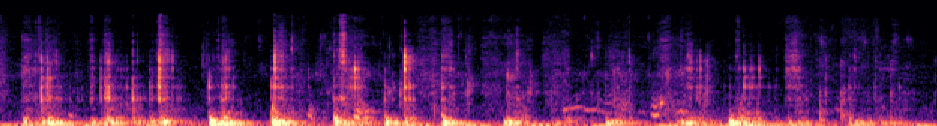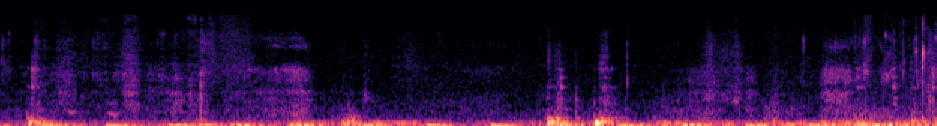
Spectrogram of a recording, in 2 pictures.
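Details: Pet cat eating a tuna mini stick indoors, recorded close up: wet smacking and crunchy chewing clicks in rapid irregular bursts, denser at first, then thinning out with short pauses.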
